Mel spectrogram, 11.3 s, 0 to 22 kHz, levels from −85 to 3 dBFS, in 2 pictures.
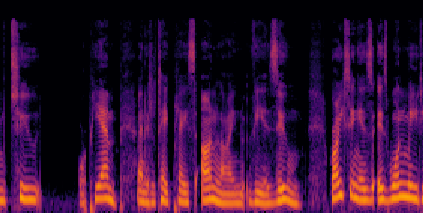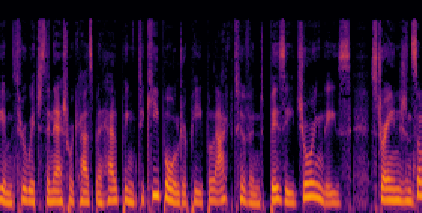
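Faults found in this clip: Long network dropout, 0.59–1.07 s, speech. Likely cause: stream interruption on the network path, with no audio reaching the receiver for about half a second. Receiver concealment stretches the last sound into a fading buzz for roughly 0.46 s, then a brief silence. Speech resumes at 1.07 s with that stretch lost.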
